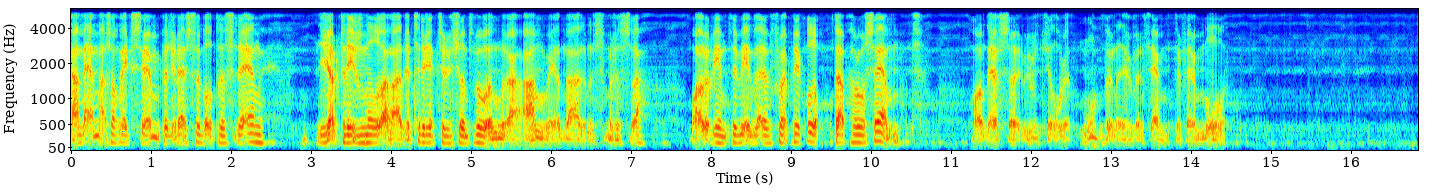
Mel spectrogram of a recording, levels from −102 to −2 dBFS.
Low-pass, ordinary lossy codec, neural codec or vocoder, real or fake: 5.4 kHz; none; autoencoder, 44.1 kHz, a latent of 192 numbers a frame, MeloTTS; fake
